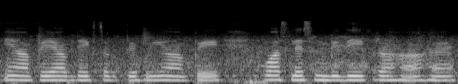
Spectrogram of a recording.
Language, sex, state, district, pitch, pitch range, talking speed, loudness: Hindi, female, Haryana, Charkhi Dadri, 195 Hz, 190-195 Hz, 155 wpm, -17 LUFS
